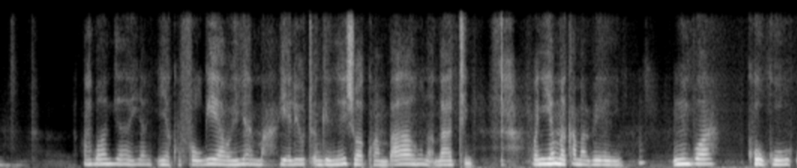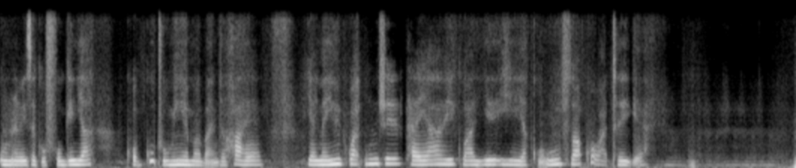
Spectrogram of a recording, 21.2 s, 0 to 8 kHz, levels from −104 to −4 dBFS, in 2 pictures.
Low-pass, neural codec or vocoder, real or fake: 7.2 kHz; codec, 16 kHz in and 24 kHz out, 0.4 kbps, LongCat-Audio-Codec, four codebook decoder; fake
